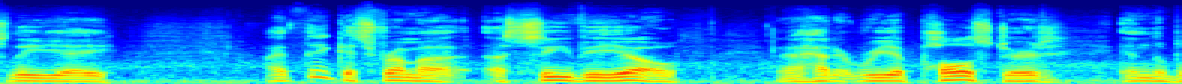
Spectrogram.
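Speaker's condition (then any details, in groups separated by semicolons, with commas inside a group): No condition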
